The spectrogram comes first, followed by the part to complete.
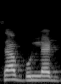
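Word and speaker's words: ballet: बसल Darcy बसल इ बुलेट dancer and model बले dancer ma'am ब बले डांसर टी साइलेंट ले र dancer बैले dancer and model he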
